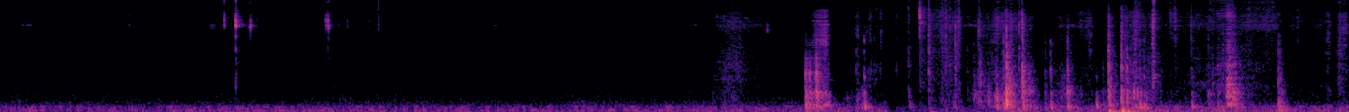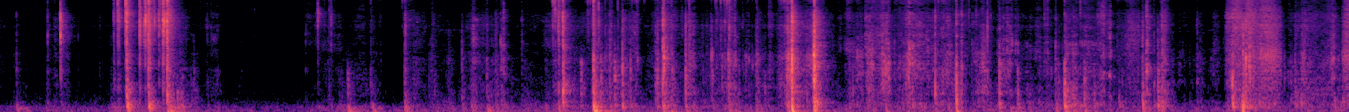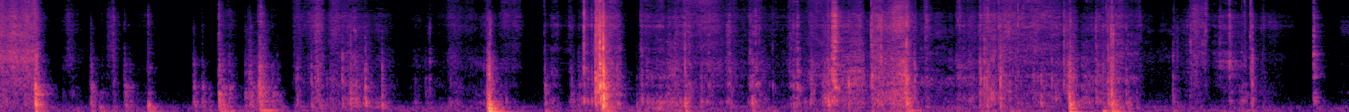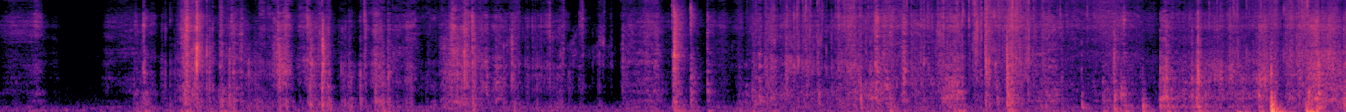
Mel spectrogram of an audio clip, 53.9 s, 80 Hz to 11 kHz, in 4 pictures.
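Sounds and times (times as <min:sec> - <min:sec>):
packaging wrapping rustling: 0:42.1 - 0:46.4, 0:47.8 - 0:53.9.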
